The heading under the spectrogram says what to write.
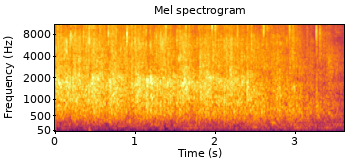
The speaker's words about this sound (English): And so just give her a big hand of applause.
